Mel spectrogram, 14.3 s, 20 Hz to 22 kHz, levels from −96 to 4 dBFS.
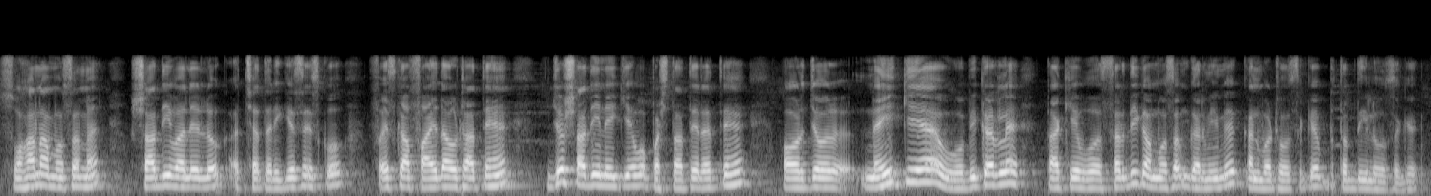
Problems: constant background noise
